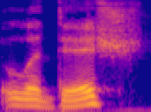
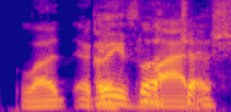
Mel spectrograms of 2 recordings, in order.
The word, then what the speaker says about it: Ladish: it already is, Jeffrey Liddish tweeted, um, I think I say his name, right? Right. Ladish.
